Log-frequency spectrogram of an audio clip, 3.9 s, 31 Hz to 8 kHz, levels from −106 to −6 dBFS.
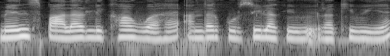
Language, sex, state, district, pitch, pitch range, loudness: Hindi, female, Bihar, Sitamarhi, 185 Hz, 175-195 Hz, -24 LUFS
